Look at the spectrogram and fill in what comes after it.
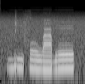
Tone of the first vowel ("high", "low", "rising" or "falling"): low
